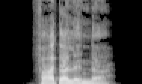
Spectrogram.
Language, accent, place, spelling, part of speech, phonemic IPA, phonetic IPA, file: German, Germany, Berlin, Vaterländer, noun, /ˈfaːtɐˌlɛndɐ/, [ˈfaːtʰɐˌlɛndɐ], De-Vaterländer.ogg
- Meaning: nominative/accusative/genitive plural of Vaterland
